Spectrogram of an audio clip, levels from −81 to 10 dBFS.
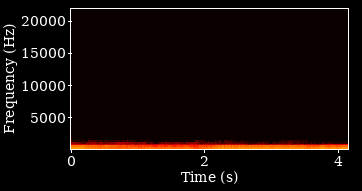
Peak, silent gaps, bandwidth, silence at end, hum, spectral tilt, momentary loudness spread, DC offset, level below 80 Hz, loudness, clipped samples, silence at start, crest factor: -22 dBFS; none; 1.5 kHz; 0 s; none; -16 dB/octave; 5 LU; under 0.1%; -78 dBFS; -34 LUFS; under 0.1%; 0 s; 12 dB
